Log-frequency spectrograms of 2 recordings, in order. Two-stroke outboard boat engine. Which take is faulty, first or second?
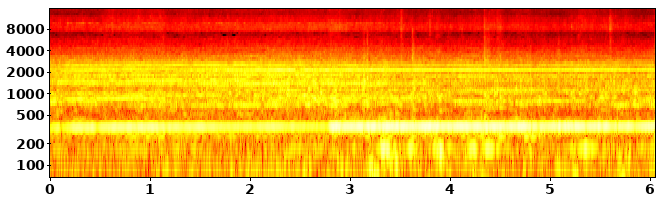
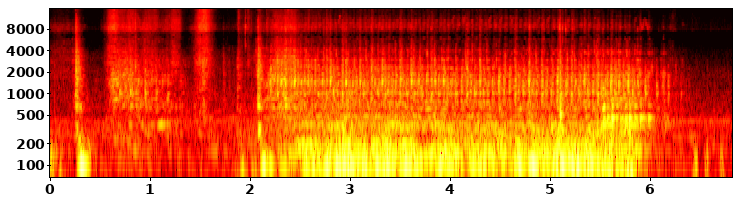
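second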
